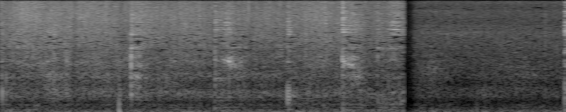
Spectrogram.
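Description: Onion and ginger-garlic-chilli paste sizzling in hot oil in a metal kadhai while a metal ladle stirs and scrapes the pan. About three seconds in the sound cuts off abruptly and a quieter sizzle follows.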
